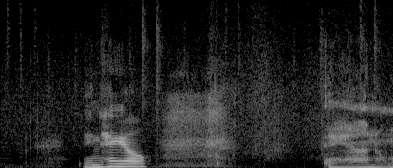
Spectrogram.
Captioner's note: inhales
